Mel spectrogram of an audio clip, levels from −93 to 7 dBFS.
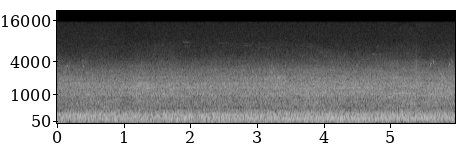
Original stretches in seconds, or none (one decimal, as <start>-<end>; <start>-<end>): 0.0-0.9; 1.4-4.9; 5.6-6.0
